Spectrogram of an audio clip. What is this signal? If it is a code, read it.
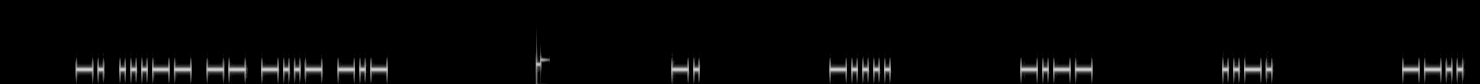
Morse code, heard as a keyed tone, about 22 wpm, spaced as for 9 wpm, 700 Hz. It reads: N3MXK N6YFZ
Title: USA Call Signs - 5 Characters - 8x Character Spacing - 22wpm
